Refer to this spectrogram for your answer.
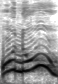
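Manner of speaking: alarmed, high outcry. Amma realizes the wedding mithai boxes were left upstairs; crying out in alarm. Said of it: "cried Amma".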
